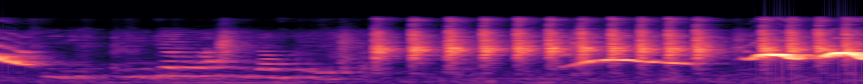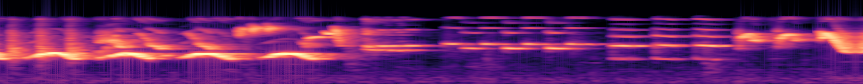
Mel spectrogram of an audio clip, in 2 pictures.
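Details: Masked laughingthrush, locally called Poksay Hongkong, in full varied song: a few soft low notes, then rapid repeated chips, rising and falling warbled whistles, and clear repeated whistled phrases. The song is described as full of filler song and meant to get other birds to answer.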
